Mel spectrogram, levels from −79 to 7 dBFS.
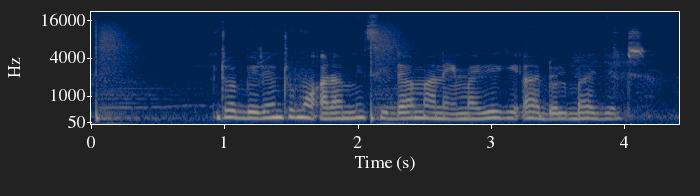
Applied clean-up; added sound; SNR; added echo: none; Snare drum; 17 dB; none.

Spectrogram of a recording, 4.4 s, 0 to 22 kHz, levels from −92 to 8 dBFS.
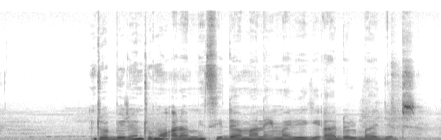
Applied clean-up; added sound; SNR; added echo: none; none; none; none.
